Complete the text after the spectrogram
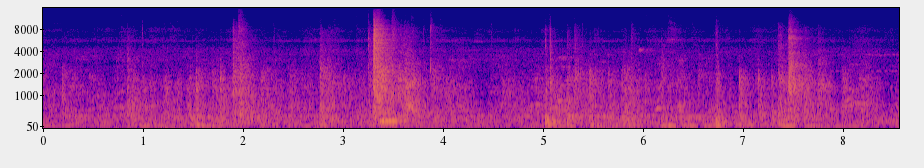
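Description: Foosball rods clatter and the ball cracks sharply against the table walls.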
